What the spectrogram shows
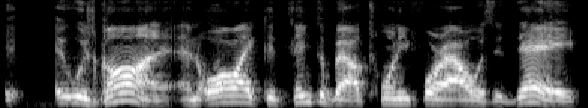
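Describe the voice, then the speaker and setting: An older man co-hosting a podcast in casual chat, rambling and bawdy with halting restarts. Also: on the high side, expressive, fairly bright tone. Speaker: podcast co-host.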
